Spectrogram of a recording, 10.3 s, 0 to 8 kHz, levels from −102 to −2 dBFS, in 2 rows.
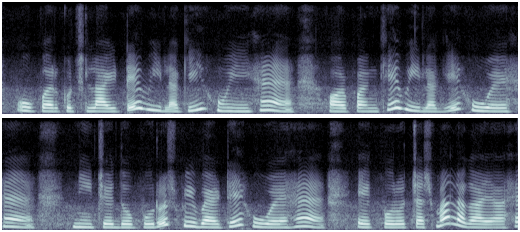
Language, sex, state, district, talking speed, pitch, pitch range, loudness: Hindi, female, Maharashtra, Dhule, 145 wpm, 245 Hz, 230-300 Hz, -18 LUFS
